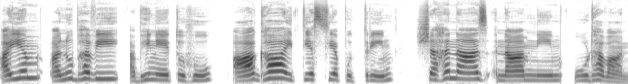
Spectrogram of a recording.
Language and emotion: Sanskrit, neutral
